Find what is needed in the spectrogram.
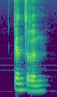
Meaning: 1. to capsize 2. to turn over, to overturn 3. to change, to reverse
- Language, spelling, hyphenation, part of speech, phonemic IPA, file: Dutch, kenteren, ken‧te‧ren, verb, /ˈkɛn.tə.rə(n)/, Nl-kenteren.ogg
